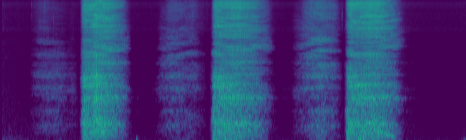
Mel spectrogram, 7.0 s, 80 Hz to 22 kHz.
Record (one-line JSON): {"exhalation_length": "7.0 s", "exhalation_amplitude": 27219, "exhalation_signal_mean_std_ratio": 0.49, "survey_phase": "beta (2021-08-13 to 2022-03-07)", "age": "45-64", "gender": "Male", "wearing_mask": "No", "symptom_new_continuous_cough": true, "symptom_sore_throat": true, "symptom_fatigue": true, "symptom_loss_of_taste": true, "symptom_onset": "4 days", "smoker_status": "Never smoked", "respiratory_condition_asthma": false, "respiratory_condition_other": false, "recruitment_source": "Test and Trace", "submission_delay": "1 day", "covid_test_result": "Positive", "covid_test_method": "RT-qPCR"}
